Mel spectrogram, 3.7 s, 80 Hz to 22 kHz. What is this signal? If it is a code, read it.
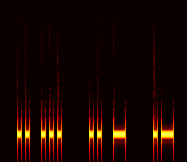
Morse code, heard as a keyed tone, about 15 wpm, 700 Hz. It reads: IS IT A
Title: Sentences from Top 1000 Words - Review Part 6 - 15wpm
